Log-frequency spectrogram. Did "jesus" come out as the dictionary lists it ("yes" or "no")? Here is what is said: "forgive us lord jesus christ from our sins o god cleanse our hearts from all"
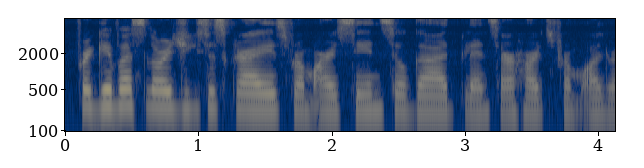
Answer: no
